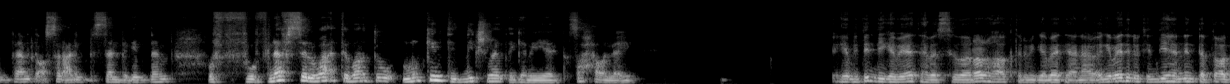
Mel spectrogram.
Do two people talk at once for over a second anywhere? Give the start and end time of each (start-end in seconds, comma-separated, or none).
none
